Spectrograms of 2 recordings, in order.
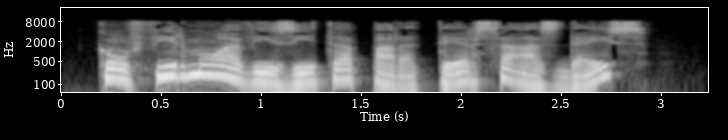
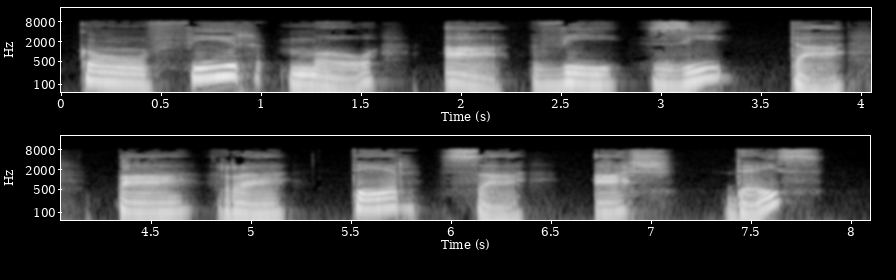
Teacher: Use a polite rising intonation to check.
